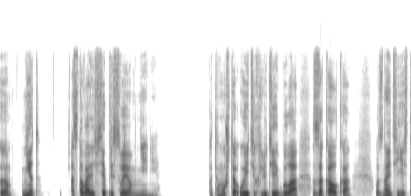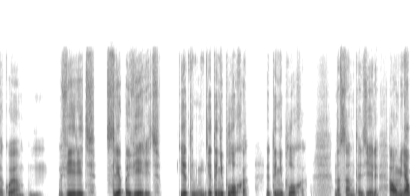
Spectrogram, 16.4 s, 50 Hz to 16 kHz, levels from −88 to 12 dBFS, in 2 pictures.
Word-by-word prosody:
Эм, 80 -2 0 0.2
нет. 90 -4 0 0.6
Оставались 95 -2 +3
все 90 - +3
при - - -5
своём 80 -1 +1
мнении. 70 -4 -11 1.0
Потому - - -6
что - - +2
у 90 - +1
этих 85 - +1
людей 80 0 +1
была 80 -1 +4 0.3
закалка. 75 0 +2 0.5
Вот - - -7
знаете, 110 -3 -3
есть 75 -2 -7
такое, 70 -1 -4
м, 65 -1 -21 0.4
верить, 95 +5 +1 0.2
слепо 95 -1 +3
верить. 85 0 0 0.4
И 95 - +3
это 105 +3 +2
нь 115 - -7
это 165 - +1
неплохо, 165 +1 +1 0.3
это - - -5
неплохо 125 -1 -3 0.6
на - - -7
самом-то 65 -1 -6
деле. 70 -1 -5 0.2
А - - +5
у 85 - +4
меня 150 - +4
85 Hz, 130 wpm, -24 LUFS, 75-95 Hz, 1.0 s, А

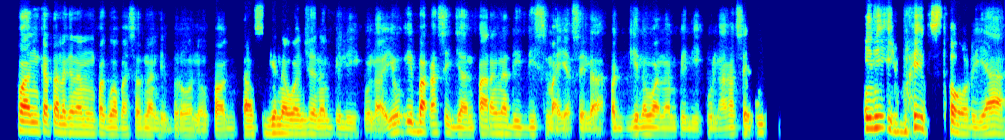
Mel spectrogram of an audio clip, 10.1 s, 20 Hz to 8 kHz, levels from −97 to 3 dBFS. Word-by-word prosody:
fan 150 -2 +8
ka 150 - +3
talaga 130 -4 +1
nang 115 -1 -2
pagbabasa 100 -2 -2
ng 95 -2 -3
libro 90 +1 -7
'no, 85 -1 -8
pag 90 +2 -2
'tas 105 +2 +1
ginawan 115 -2 +2
siya 110 -1 -3
ng 110 0 -3
pelikula. 95 -3 -5
'Yong 140 +1 -2
iba 145 -1 +5
kasi 130 -3 -2
diyan 100 -1 -2
parang 120 0 +1
nadidismaya 105 -2 -4
sila - - -4
pag 100 -1 -3
ginawan 105 -1 0
ng 100 - -11
pelikula 95 0 -9
kasi 105 0 -3
uy, 130 - -5 1.0
iniiba 175 -8 +4
'yong 200 -2 +4
storya. 110 +1 +2
110 Hz, 180 wpm, -24 LUFS, 100-125 Hz, 1.0 s, fan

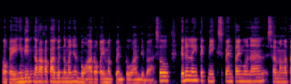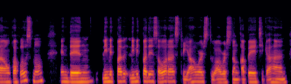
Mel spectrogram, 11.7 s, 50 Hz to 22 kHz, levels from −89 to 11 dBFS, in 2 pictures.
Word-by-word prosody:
okey, 110 0 0
hindi 135 +3 +1
nakakapagod 130 -1 +3
naman 125 -1 0
'yun 130 - -3
buong 115 -1 -1
araw 110 -1 +1
kayong 110 0 0
magkuwentuhan, 105 -1 -2
di 100 - -3
ba? 90 +3 -7
So 165 +6 +4 0.2
gano'n 185 +4 +5
lang 180 - +5
'yung 180 - -4
technique, 155 -2 -3
spend 145 0 -3
time 145 0 +2
muna 140 +1 -2
sa 130 - -4
mga 125 0 -4 0.2
taong 120 0 -3
ka-close 160 +9 -1
mo 150 +3 -4 0.3
and 130 -1 -3
then 125 +2 +6 0.2
limit 135 +1 -1
pa 140 +1 +3
limit 135 +2 -3
pa 140 +1 +3
din 140 0 0
sa - - 0
oras, 140 -1 0
3 105 -2 -5
hours, 130 +2 -2
2 100 -2 -5
hours 110 +1 -3
ng 105 -1 -3
kape, 120 +2 +1
chikahan, 110 0 -3
130 Hz, 205 wpm, -23 LUFS, 115-140 Hz, 0.3 s, then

